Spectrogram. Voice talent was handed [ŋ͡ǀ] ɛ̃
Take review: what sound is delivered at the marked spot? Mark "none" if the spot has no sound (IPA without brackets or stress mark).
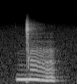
ŋ͡ǀ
